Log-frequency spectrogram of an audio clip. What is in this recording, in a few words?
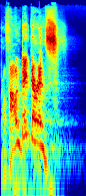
Male Titan Keeper Attack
